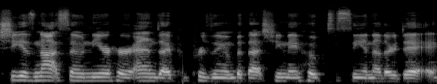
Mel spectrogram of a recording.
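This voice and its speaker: A woman with an American accent, fairly low in pitch, monotone and flat in intonation, at a moderate pace. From United States. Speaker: podcast co-host. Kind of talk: casual chat. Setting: video call.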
